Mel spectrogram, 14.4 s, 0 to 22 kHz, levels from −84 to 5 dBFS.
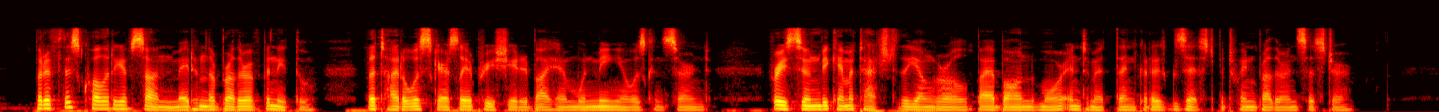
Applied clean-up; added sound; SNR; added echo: none; none; none; none.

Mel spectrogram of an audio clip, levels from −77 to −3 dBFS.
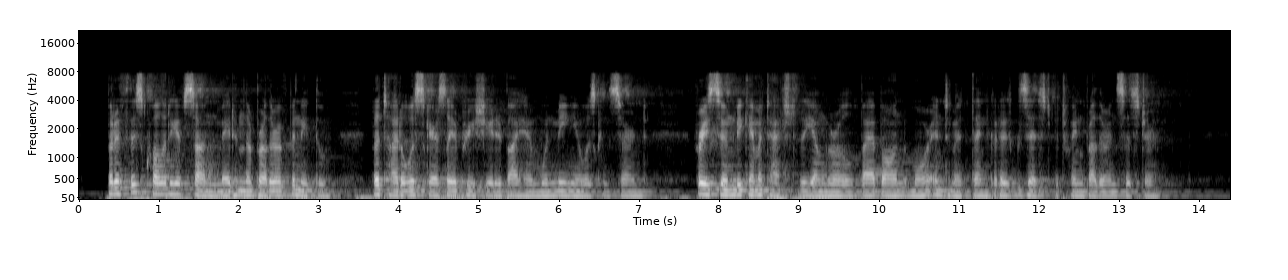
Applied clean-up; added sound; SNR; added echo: none; none; none; reverberation time 2.7 s.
